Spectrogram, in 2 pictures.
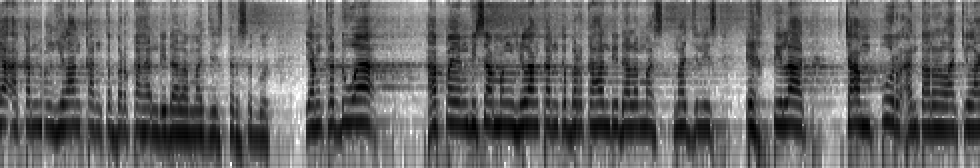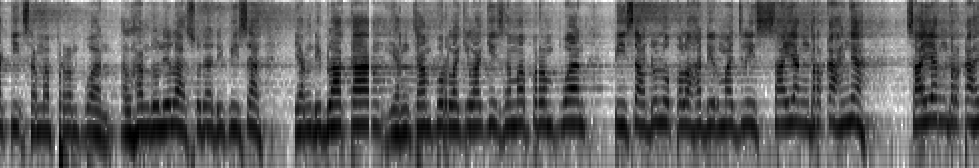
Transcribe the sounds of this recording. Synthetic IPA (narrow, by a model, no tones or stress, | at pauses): aːkanməŋɦilaŋkankəbərkaɦandidalamːad͡ʒlɪst̪ərsəbʊt̪̚ | jaŋkədua | ʔapajaŋbisaməŋɦilaŋkankəbərkaɦandidalammad͡ʒlɪsɪht̪ilat̪̚ | t͡ʃampʊra̰nt̪aɾalakilakisamapəɾəmpuanalɦamdulilahsudahdip̬isah | jaŋdibəlakaŋjaŋt͡ʃampʊrlak̬ilak̬is̬amapəɾəmpuan | pisahdulukalowɦadɪrmad͡ʒlɪsːajaŋbərkaɦɲa | sajaŋbərkah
